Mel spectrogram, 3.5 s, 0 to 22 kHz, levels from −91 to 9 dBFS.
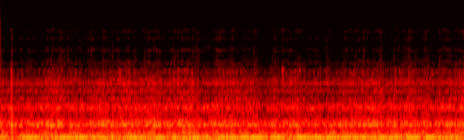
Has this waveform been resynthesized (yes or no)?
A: no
